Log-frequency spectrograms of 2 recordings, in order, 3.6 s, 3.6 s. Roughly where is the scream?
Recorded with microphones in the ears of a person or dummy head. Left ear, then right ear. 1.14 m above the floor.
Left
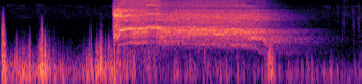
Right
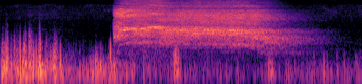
Left.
